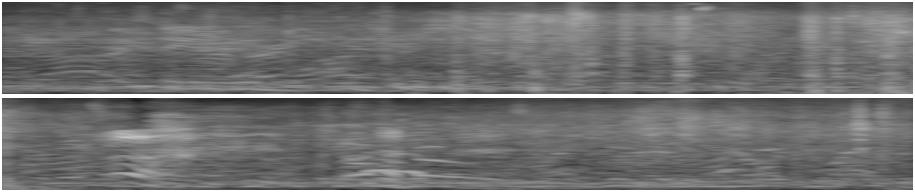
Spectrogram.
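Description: Indistinct voices of people talking on the slope, with one higher voice calling out about halfway through, over scattered short knocks and scrapes.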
